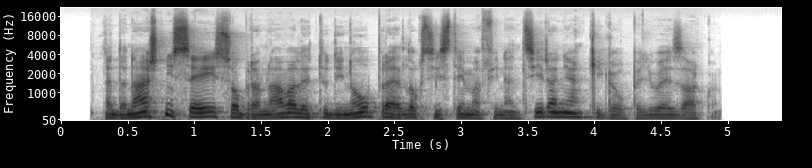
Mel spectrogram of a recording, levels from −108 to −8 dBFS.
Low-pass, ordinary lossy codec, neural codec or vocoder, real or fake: none; none; none; real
